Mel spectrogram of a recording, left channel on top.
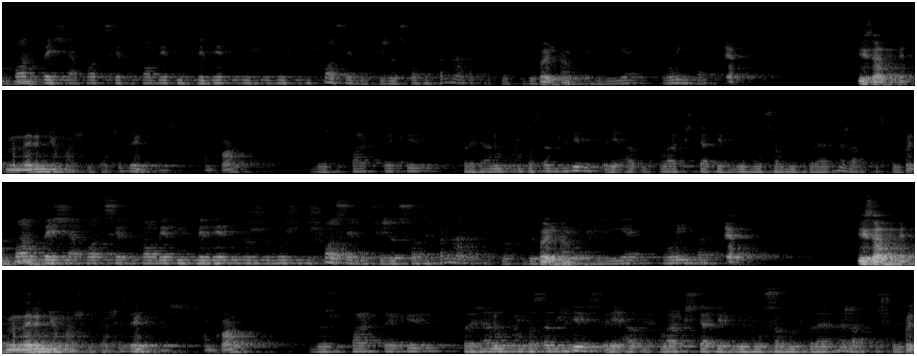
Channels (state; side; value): quieter; left; 7.7 dB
